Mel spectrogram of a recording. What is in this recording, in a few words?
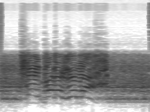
bomb success, mood low, speech ru; War Thunder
